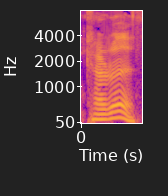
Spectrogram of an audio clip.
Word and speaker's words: Carruth: It is a 2004 sci-fi film written, directed, and starred in by Shane Carruth. I don't know if I'm saying that right. – Shane. – Right. Shane Carruth.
